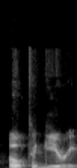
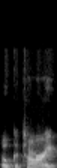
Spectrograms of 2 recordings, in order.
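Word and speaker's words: Otagiri: end up getting comments Oh to geary I always call it Oh Qatari and I know that's not what's called but in my mind that's what it is so that's why I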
